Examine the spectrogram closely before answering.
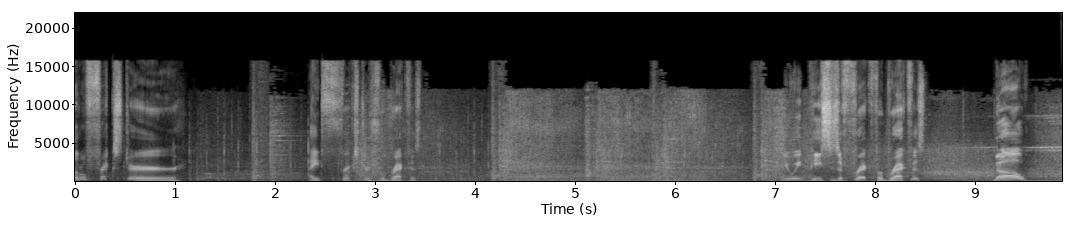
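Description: Swords clash and slash.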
